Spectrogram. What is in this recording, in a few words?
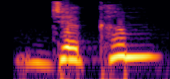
"jakham", Punjabi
